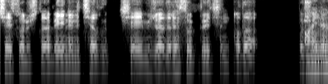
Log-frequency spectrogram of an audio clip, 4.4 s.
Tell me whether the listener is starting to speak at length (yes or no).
yes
